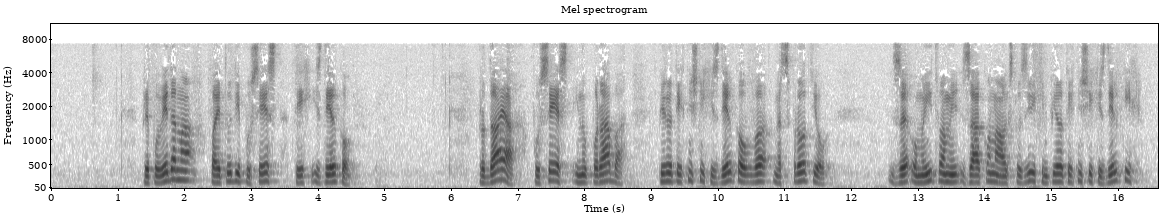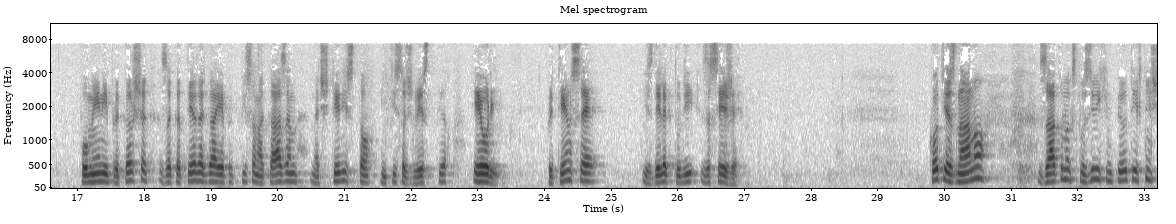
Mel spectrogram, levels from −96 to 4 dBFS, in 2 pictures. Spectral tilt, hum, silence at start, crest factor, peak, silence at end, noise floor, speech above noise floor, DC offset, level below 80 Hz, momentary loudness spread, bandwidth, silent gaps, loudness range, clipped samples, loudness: -5 dB/octave; none; 1.4 s; 20 dB; -8 dBFS; 0 s; -59 dBFS; 33 dB; under 0.1%; -64 dBFS; 12 LU; 7.6 kHz; none; 4 LU; under 0.1%; -27 LUFS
